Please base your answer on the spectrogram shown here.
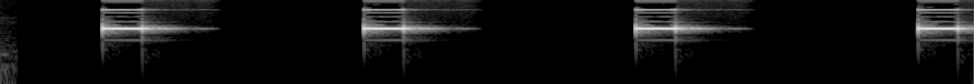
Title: EKG Monitor Beeps - Sound Effect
